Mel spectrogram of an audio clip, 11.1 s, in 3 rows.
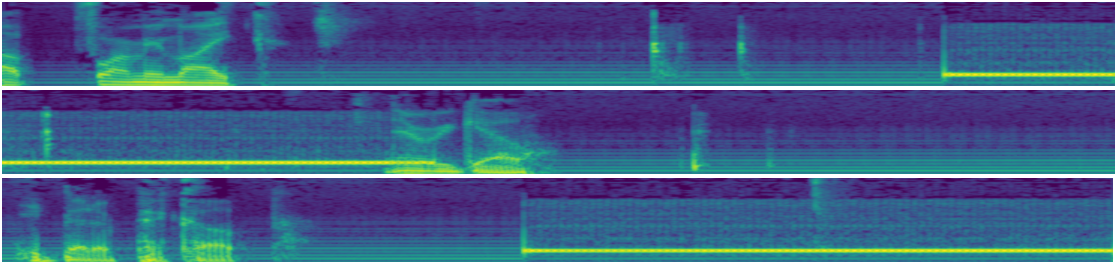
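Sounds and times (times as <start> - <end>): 
speech: 0.0 - 1.2, 5.0 - 5.6, 7.4 - 8.4
telephone ringing on a call: 3.1 - 5.0, 9.2 - 11.1.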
